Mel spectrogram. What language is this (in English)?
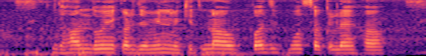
Magahi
